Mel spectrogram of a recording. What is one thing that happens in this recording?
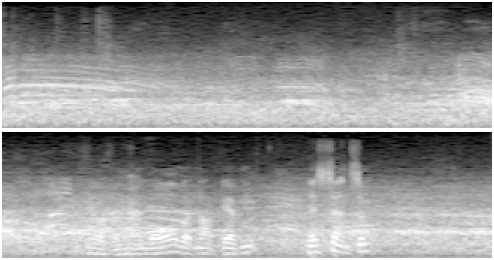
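A large crowd roars and chants steadily outdoors.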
